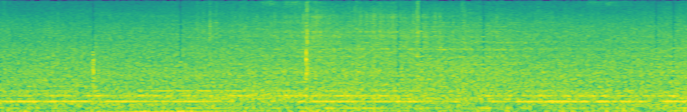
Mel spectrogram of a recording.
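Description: MBTA commuter rail train rolling past with bilevel coaches: a steady drone with a low hum and a few faint clicks from the wheels on the rails.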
